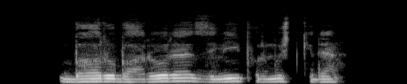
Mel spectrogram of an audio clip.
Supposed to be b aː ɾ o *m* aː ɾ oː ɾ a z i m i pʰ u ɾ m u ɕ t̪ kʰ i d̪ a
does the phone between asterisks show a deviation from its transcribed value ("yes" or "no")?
yes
